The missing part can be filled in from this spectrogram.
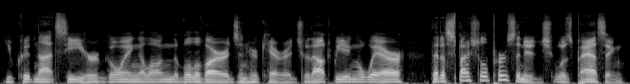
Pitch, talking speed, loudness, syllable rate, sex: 110 Hz, 200 wpm, -20 LUFS, 5.8 syllables/s, male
